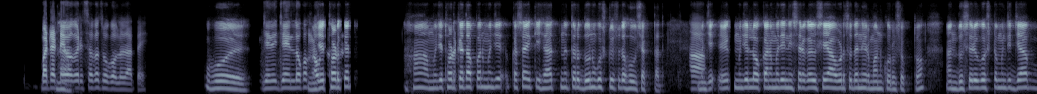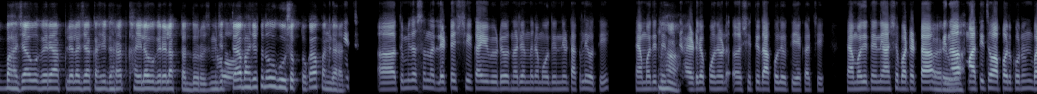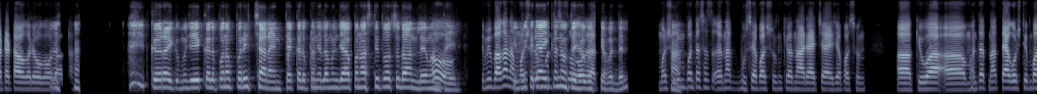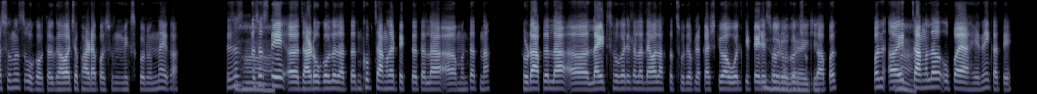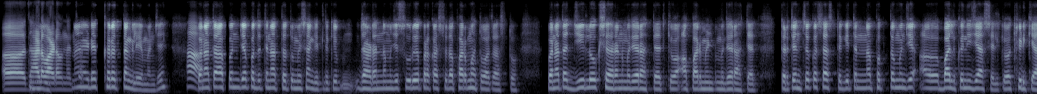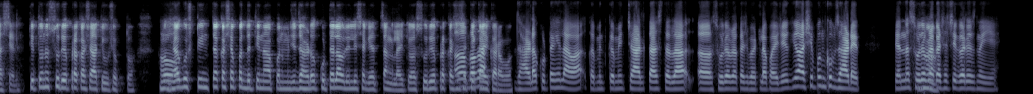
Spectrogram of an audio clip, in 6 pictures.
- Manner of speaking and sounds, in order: tapping; in English: "हायड्रोपोनिक"; chuckle; horn; "बरीच" said as "परीच"; in English: "आयडिया"; other noise
- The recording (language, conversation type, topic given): Marathi, podcast, घरात साध्या उपायांनी निसर्गाविषयीची आवड कशी वाढवता येईल?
